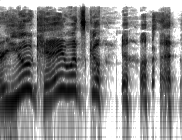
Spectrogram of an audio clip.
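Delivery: mock very high, alarmed, worried tone. Retelling a worried question from someone running downstairs. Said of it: "My girlfriend will come running down the stairs and be like".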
